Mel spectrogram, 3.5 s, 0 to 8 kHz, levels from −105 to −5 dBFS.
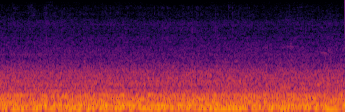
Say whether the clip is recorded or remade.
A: recorded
